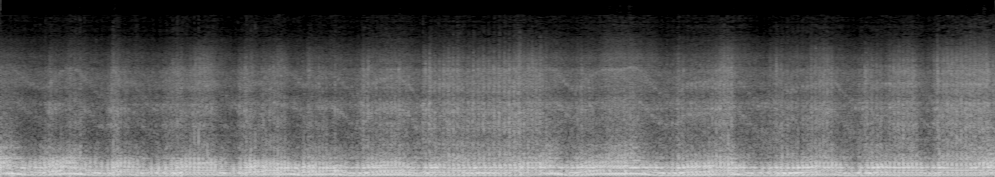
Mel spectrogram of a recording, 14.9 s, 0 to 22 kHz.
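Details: 1999 Honda CBR900RR Fireblade inline-four running and revving with a rough, clattery knock, along with power loss and extreme stator and rectifier heat despite all-new electronics. Cause suspected, not confirmed.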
